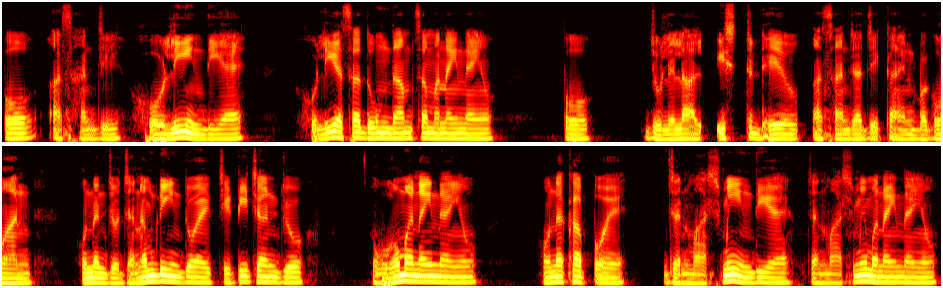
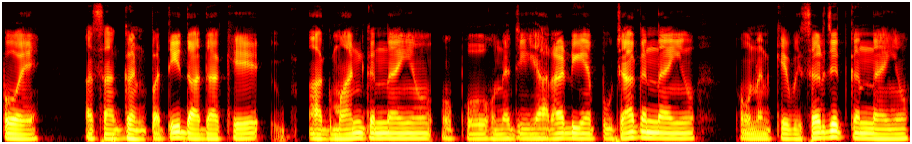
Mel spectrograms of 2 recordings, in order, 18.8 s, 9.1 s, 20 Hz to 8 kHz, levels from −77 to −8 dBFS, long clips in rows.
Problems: none marked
